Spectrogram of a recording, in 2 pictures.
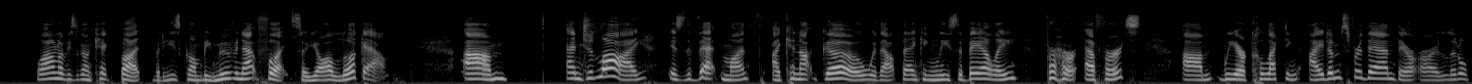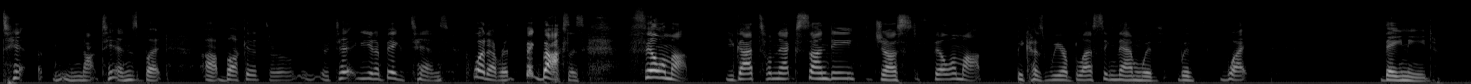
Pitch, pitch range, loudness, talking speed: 225 Hz, 200-260 Hz, -32 LUFS, 175 wpm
